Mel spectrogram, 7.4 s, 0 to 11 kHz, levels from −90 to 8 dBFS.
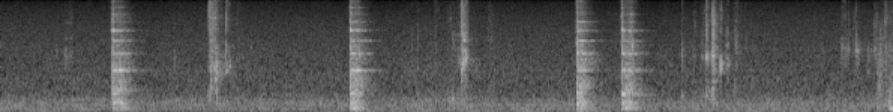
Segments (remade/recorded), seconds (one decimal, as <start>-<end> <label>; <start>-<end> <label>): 0.0-7.4 recorded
